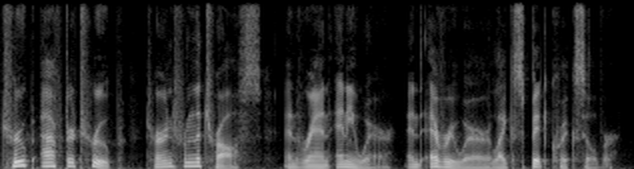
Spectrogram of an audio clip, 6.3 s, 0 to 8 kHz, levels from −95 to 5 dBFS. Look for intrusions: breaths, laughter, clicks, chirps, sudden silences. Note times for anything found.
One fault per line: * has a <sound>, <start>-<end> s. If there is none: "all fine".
all fine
